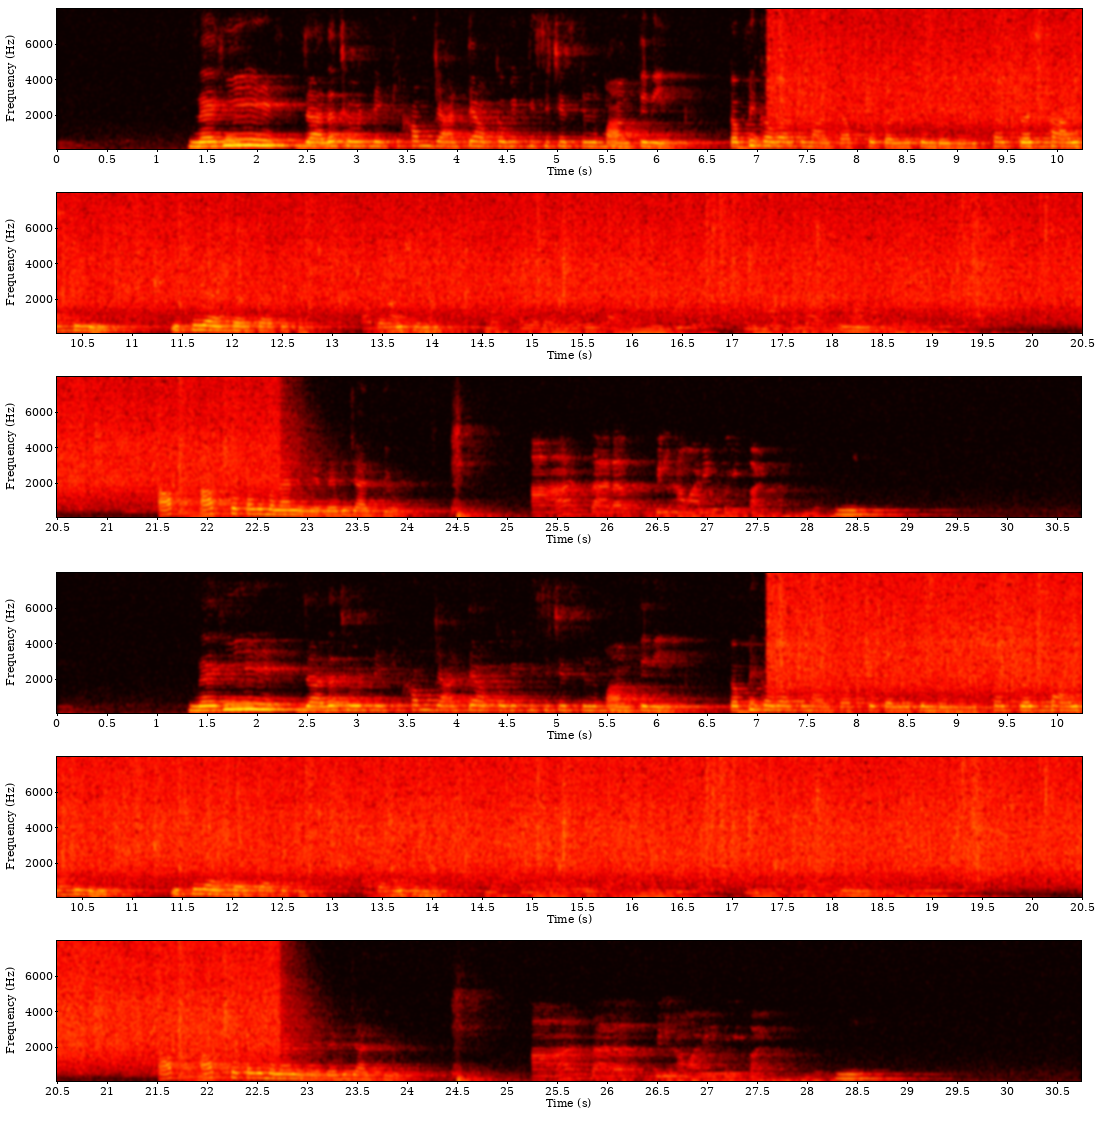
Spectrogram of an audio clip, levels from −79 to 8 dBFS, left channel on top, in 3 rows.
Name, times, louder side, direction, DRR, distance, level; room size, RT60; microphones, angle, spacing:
voice 1, 1.3-6.2 6.7-10.8 11.4-12.8 13.5-14.1 18.1-18.4 21.2-23.9 24.4-24.6 28.3-28.6, left 1 dB, 45° left, 5 dB, 1.0 m, -24 dB
sound 1, 7.1-22.7, right 3 dB, 15° right, 0.9 m, -28 dB
voice 2, 11.7-12.2 13.3-14.1 14.5-19.2 21.7-22.1 25.2-28.2, left 1 dB, 90° left, 1 dB, 2.8 m, -40 dB
27.0 x 9.9 x 9.8 m, 2.2 s
head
